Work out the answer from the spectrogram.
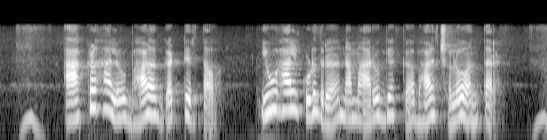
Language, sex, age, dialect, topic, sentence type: Kannada, female, 36-40, Northeastern, agriculture, statement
